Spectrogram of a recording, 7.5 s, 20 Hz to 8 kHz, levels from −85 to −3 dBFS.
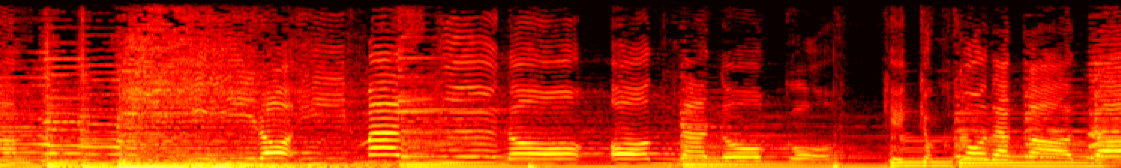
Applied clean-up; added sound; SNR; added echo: none; Knock; 13 dB; none.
